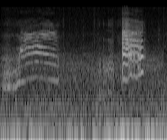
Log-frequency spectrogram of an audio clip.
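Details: Female Ragdoll cat with blue point bicolor coat, meowing at home: one clear, rising, drawn-out meow lasting under a second, a short pause, then a second, higher, shorter meow.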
